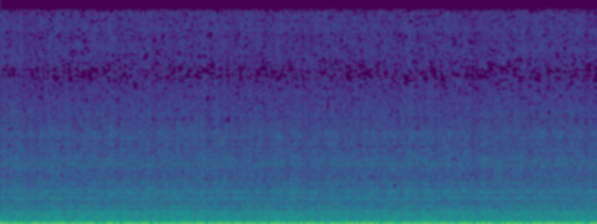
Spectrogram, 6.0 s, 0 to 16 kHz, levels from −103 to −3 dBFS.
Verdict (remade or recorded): recorded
